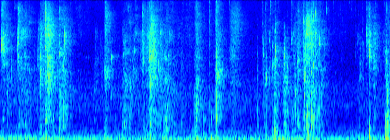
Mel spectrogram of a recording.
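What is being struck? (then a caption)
Partly filled plastic water bottle. A medium-sized, clear plastic drinking-water bottle, hollow and partly filled with water, is held in one hand close to the microphone and shaken or squeezed. Quick, dense bursts of bright crinkling and crackling plastic overlap with a low rumble of sloshing water. The result is a steady, busy texture of short, dry crackles.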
